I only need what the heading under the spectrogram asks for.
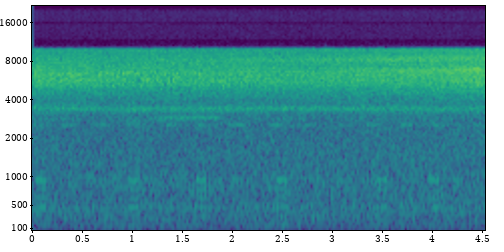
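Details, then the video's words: Cicadas recorded in August 2018, a dense, unbroken high-pitched shrill hiss holding steady throughout with no pauses, a faint steady tone beneath it and a quiet low rumble of background noise. "Cicadas Tinnitus Sound"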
